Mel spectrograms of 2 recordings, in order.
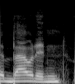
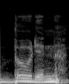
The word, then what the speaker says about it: Boudin: That San Francisco District Attorney Chesa Boudin, or Boudin, depending on how you want to pronounce that, he said the choice not to seek re-election he's putting his family first.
